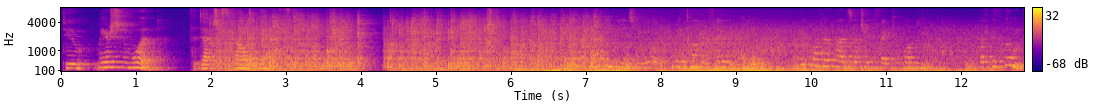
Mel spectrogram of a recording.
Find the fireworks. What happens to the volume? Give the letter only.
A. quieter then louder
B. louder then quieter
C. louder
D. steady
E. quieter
D.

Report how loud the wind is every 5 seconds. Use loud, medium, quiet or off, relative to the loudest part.
off, loud, medium.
